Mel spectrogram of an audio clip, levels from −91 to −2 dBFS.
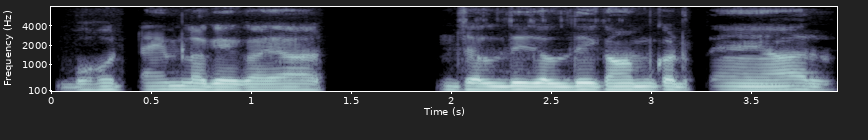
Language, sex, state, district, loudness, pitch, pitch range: Hindi, male, Uttar Pradesh, Jyotiba Phule Nagar, -20 LUFS, 115 Hz, 110-115 Hz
